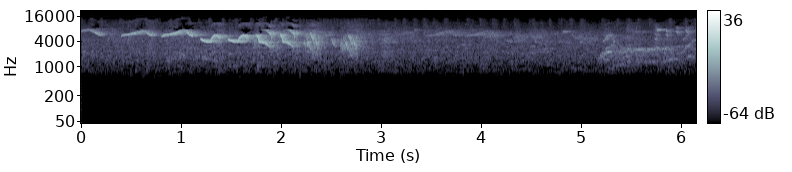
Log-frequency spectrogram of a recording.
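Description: Palm Tanager giving a rapid, high, squeaky run of thin chirps and short slurred notes for about three seconds, followed by fainter scattered high notes.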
